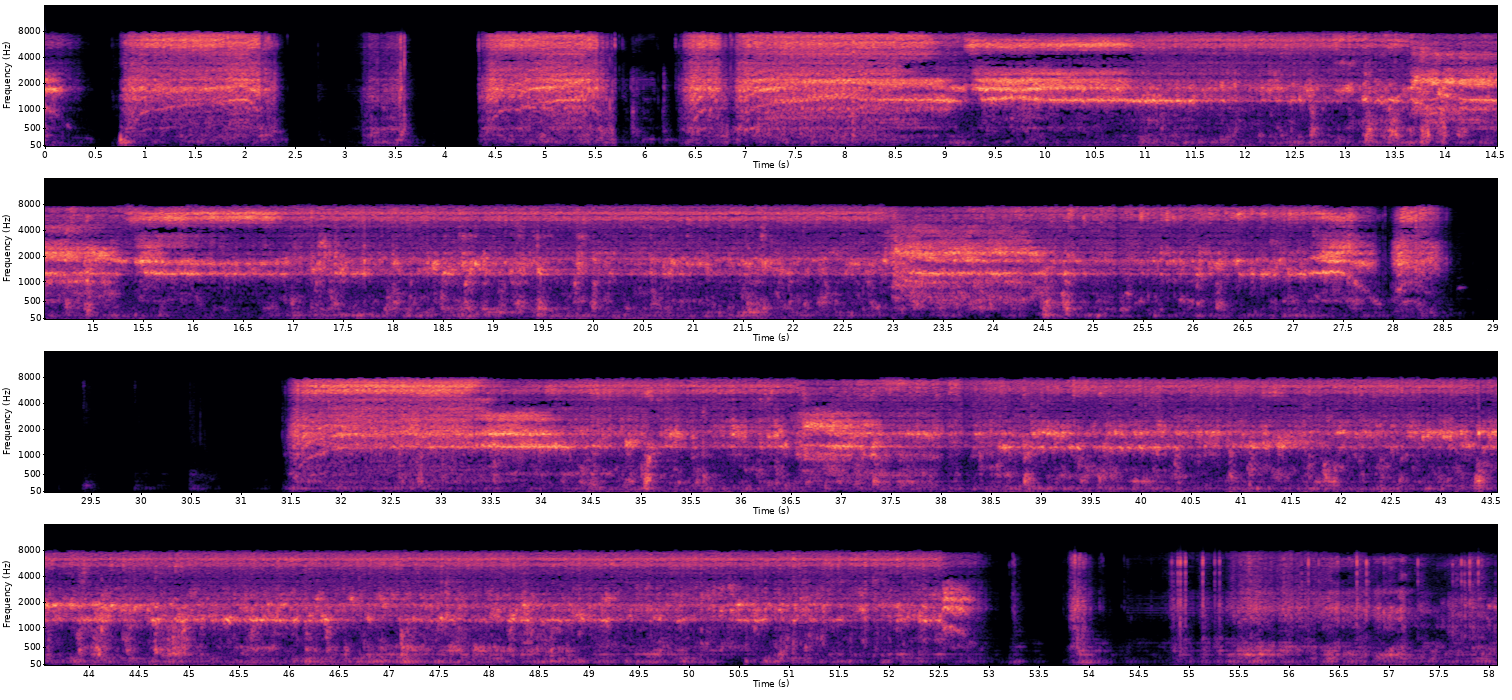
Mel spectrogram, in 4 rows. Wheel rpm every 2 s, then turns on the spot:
80, 30, 70, 80, 160, 160, 160, 160, 160, 160, 160, 160, 160, 140, 20, 20, 150, 160, 160, 160, 160, 160, 160, 160, 160, 160, 50, 10, 20.
2-4 54-58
